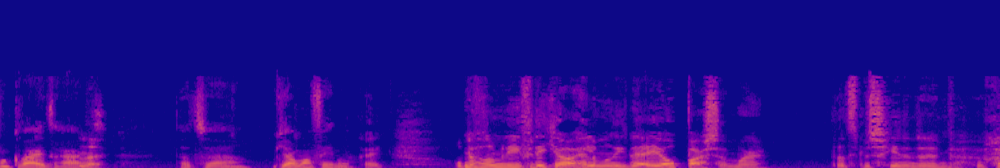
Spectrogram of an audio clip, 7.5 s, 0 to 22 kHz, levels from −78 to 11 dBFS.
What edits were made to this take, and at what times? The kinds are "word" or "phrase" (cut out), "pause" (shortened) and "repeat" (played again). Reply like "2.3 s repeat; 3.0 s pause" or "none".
2.1 s word; 3.5 s word; 4.7 s word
